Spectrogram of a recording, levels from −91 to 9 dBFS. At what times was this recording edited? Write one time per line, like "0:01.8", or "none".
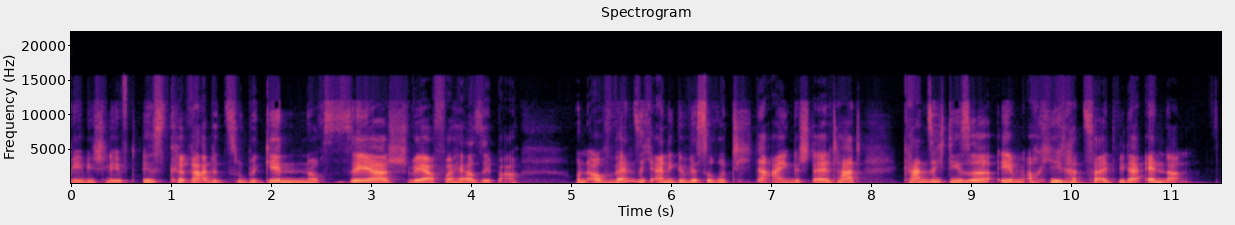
none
